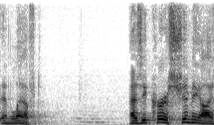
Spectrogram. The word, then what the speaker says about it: Shimei: His name was Shimei. That's how you pronounce that name. Shimei, son of Gera, and he cursed as he came out.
